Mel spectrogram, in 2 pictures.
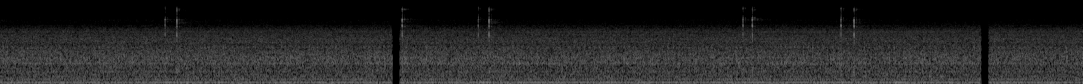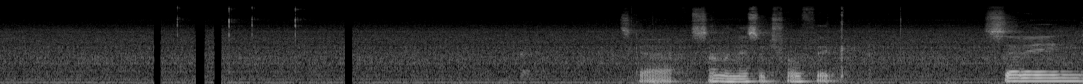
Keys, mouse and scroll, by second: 4.0 click, 4.8 click, 8.5 click, 12.7-13.2 drag, 13.4-13.8 drag.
